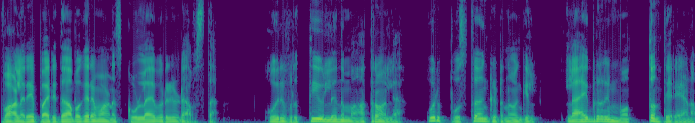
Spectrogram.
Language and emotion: Malayalam, disgusted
